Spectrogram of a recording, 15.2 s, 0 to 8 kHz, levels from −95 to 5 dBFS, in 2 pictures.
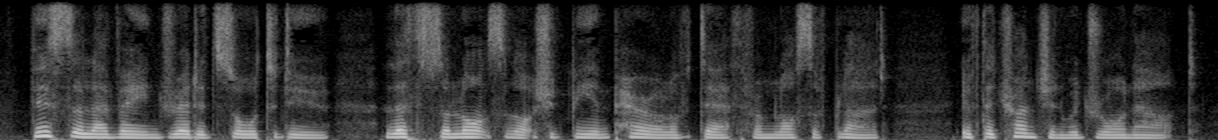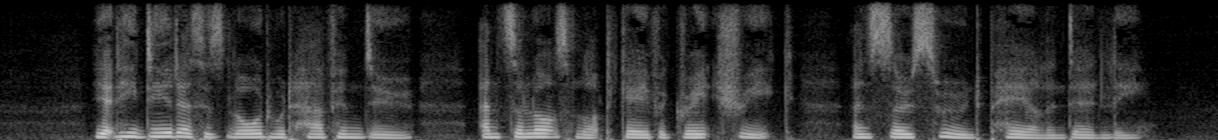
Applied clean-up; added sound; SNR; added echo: none; none; none; none.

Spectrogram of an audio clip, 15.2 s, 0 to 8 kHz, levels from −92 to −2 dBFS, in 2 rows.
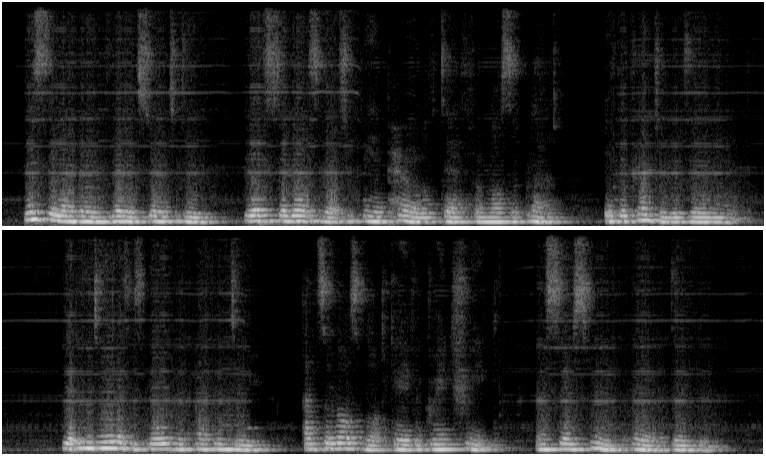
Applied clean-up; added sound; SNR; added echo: neural separator model SepFormer DNS4.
